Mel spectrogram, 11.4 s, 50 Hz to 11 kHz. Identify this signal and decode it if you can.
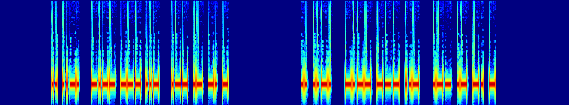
Morse code, heard as a keyed tone, about 31 wpm, 700 Hz. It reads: IF YOU WANT IF YOU WANT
